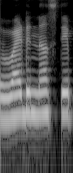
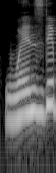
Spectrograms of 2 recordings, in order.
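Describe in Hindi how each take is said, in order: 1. बीच वाला d उच्चारित होता है। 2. बीच वाला d मौन है। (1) "वेडनसडे नहीं पढ़ना है" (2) "डी साइलेंट है"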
